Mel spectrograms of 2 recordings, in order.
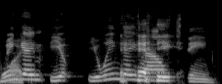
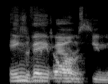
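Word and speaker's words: Yngwie Malmsteen: Wingate Malmsteen. Ingve Malmsteen is how it's produced. Pronounced, I mean.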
